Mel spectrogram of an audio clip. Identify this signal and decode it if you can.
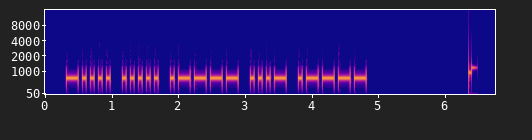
Morse code, heard as a keyed tone, about 21 wpm, 700 Hz. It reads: 651V1
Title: Five Challenging Letter-Number Combinations 20wpm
